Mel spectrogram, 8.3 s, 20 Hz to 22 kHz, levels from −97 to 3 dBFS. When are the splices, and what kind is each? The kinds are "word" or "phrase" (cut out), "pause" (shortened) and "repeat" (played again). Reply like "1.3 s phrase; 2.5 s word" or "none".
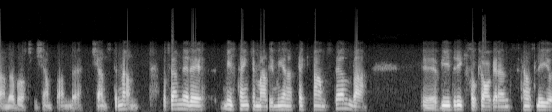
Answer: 1.3 s pause; 4.0 s word; 4.7 s word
